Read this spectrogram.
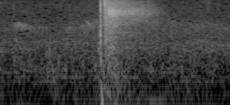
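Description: A balloon bursts with a sharp pop.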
